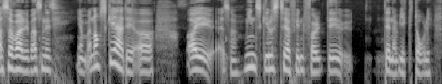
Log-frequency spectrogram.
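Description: A woman's dark, mellow tone at a medium pitch. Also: ordinary pitch variation, moderate pace. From Aalborg area, Denmark. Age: 20s. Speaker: adoptee. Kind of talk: casual chat.

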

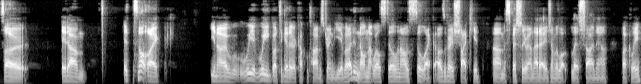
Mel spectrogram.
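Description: A man with an Australian accent speaks at a fairly low pitch with ordinary variation. The sound is dry and close with no echo, and he leaves long, frequent pauses. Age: 20s. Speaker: Olympic snowboarder. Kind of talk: casual interview.

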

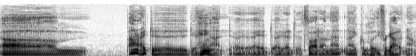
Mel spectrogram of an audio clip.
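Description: Speaking fairly slowly with a slight Chicago accent, a man uses a fairly low pitch and ordinary pitch variation. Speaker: podcast host. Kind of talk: casual chat.

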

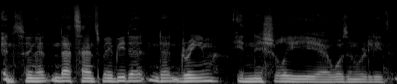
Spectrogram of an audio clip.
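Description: A man talks with a dark, mellow tone. His intonation is lively. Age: 40s. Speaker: designer. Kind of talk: interview.

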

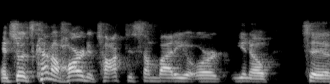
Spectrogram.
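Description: A man uses a normal speaking voice and talks at a fairly quick pace. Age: 40s. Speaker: army veteran and author. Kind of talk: interview.

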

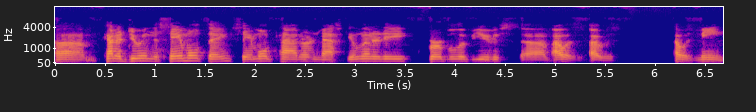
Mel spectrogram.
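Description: Using a plain, everyday voice, a man speaks at a moderate pace with a medium pitch and fairly even intonation. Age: 40s. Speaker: life and running coach. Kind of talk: interview conversation.

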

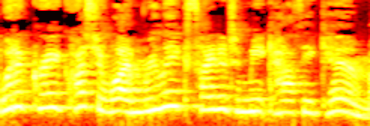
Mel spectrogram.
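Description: With an American accent, the speaker's tone comes across bright and sharp. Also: woman. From US West Coast, San Francisco Bay Area. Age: 20s. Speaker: comedy writer and performer. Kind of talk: casual interview.

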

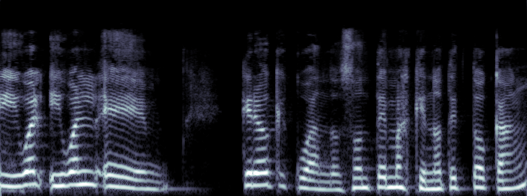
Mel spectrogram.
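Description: A woman's plain, everyday voice at a moderate pace, lively intonation over a quiet background. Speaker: podcast host. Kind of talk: interview conversation.

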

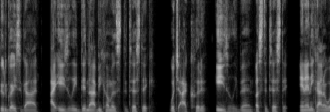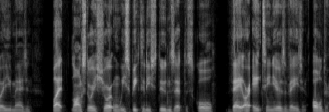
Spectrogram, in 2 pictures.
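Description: A man's very deep, low pitch at a fairly quick pace with fairly even intonation, dry and close with no echo, on a very clean recording with a silent background. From Philadelphia. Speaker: trade school owner and community organization co-founder. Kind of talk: radio interview.

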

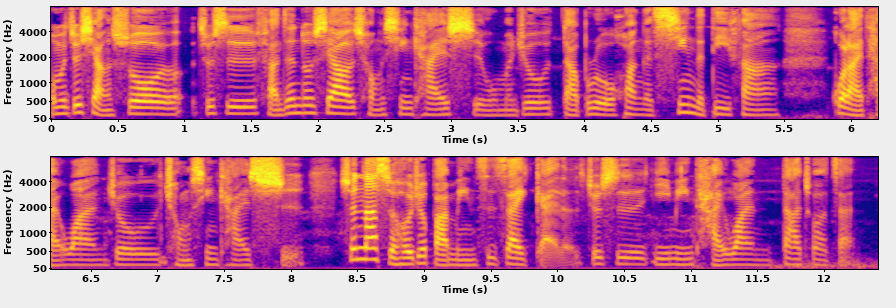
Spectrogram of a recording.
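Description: On a very clean recording with a silent background, a woman with a Hong Kong accent speaks at a moderate pace with a very deep, low pitch and fairly even intonation. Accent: Hong Kong Cantonese. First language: Cantonese (speaking Chinese). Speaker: restaurant owner and parent. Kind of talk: interview conversation.

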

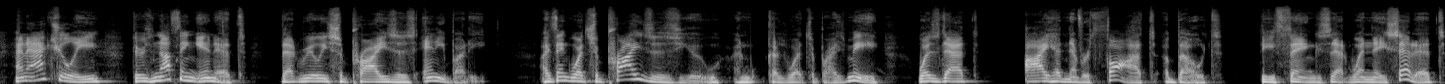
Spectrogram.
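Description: With a Canadian accent, a man speaks at a medium pitch and a fairly slow pace. His somewhat breathy voice swings very widely in pitch. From Canada, Toronto. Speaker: documentary filmmaker. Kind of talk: casual interview.

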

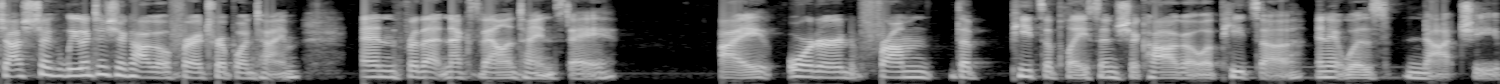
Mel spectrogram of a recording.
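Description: Speaking fairly slowly with very even loudness, a woman with a Minnesotan accent is heard in a very clean recording with a silent background. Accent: Minnesotan Midwest accent, noticeable. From Minnesota, US Midwest. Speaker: podcast co-host. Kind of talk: casual chat.

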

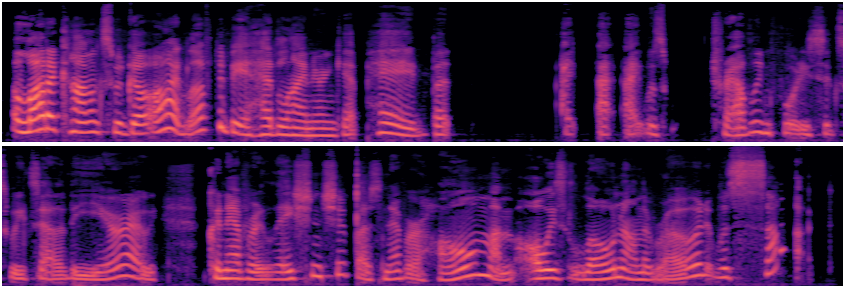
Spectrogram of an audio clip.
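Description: A woman with an American accent speaks at a fairly quick pace in an animated tone, her fairly high pitch carrying lively intonation and vocal fry. The recording is very clean with a silent background and a dry, close sound with no echo. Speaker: stand-up comedian, magician, author and speaker. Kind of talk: casual interview chat, storytelling. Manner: animated, humorous.

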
